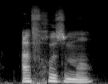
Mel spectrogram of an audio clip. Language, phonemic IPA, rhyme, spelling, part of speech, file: French, /a.fʁøz.mɑ̃/, -ɑ̃, affreusement, adverb, Fr-affreusement.ogg
- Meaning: dreadfully (in a dreadful manner), horribly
